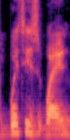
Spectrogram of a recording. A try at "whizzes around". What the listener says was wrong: You said whizzes wound. Whizzes wound.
